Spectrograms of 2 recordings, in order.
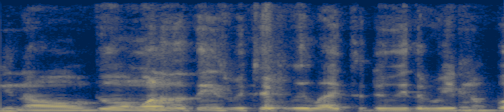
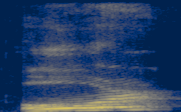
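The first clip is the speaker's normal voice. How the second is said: sudden high squeak; 11 semitones higher, 6 dB louder than usual. Real, not acted. Yelping the dreaded alternative. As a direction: jump way up on the word.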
